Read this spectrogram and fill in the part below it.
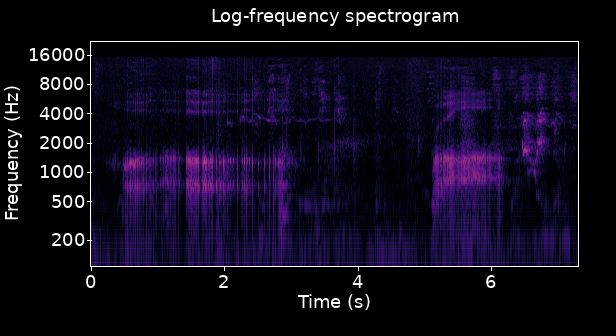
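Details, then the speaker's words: Young child imitating her mother's snoring: two rough, rattling, snore-like sounds with soft sounds in between; imitation, not real snoring. "what are you doing? Snoring. Snoring? Who snores? Mommy."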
